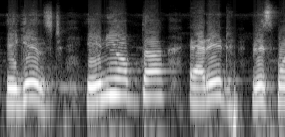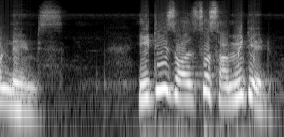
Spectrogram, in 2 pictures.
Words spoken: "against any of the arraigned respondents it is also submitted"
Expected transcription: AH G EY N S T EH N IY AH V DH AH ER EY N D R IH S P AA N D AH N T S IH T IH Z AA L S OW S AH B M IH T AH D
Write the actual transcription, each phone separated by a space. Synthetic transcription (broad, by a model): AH G EY N S T EH N IY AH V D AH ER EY D R IH S P AA N D AH N T S IH T IH Z AA L S OW S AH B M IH T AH D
